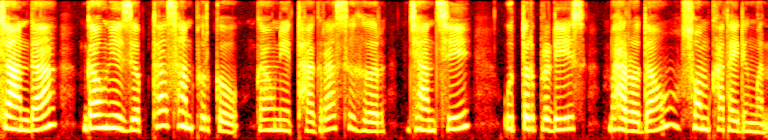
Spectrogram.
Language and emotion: Bodo, neutral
